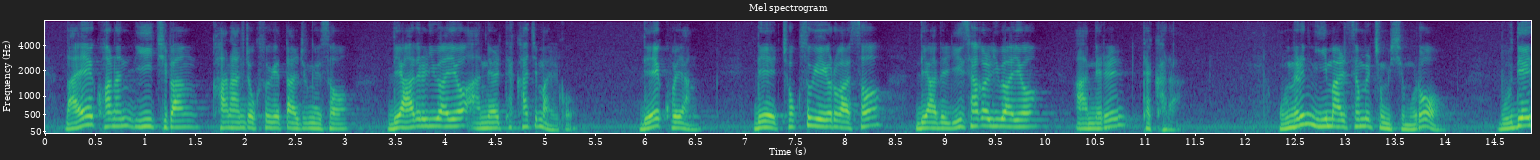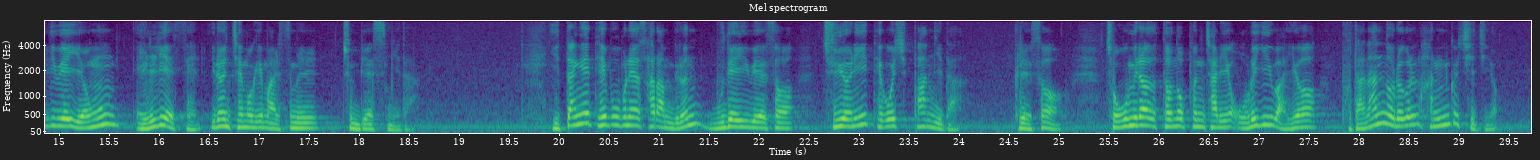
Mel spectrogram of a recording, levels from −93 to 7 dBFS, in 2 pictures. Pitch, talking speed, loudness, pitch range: 170 Hz, 300 characters per minute, -19 LUFS, 145-185 Hz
